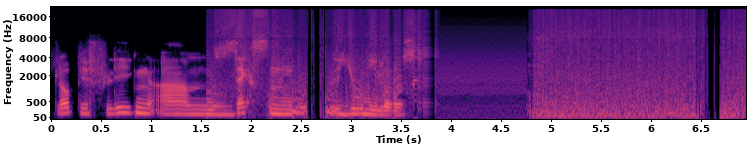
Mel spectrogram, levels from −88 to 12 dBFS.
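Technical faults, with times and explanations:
1.55–6.96 s, stuck bit: From 1.55 s to the end, the speech gains a distorted edge, and the pauses stop being quiet and fill with a gritty noise floor. This is most likely one data line held at a fixed value, so about half the samples are off by that bit's weight in a pattern that follows the waveform. Because small values near zero flip sign, the error turns into noise even when little is being said.
3.37–3.73 s, repeated packet loss (robotic sound): Over this 0.36 s stretch the speech turns choppy. Four separate holes, the longest 40 ms, were each patched by stretching out the last bit of sound, 140 ms in total, about 39% of the span. Each patch sits right next to real audio and the next hole arrives soon after, so the speech stutters between real fragments and synthetic fill and takes on a robotic quality.
3.73–4.77 s, long network dropout: Straight after the choppy section, a full 1.02 s of speech is missing, and the gap is filled the whole way, with no true silence. 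The likely cause is that no audio arrived over the link for about a second, so the receiver kept extending the last sound into a buzz or hiss that fades. When the audio resumes at 4.77 s, the missing second does not come back.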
